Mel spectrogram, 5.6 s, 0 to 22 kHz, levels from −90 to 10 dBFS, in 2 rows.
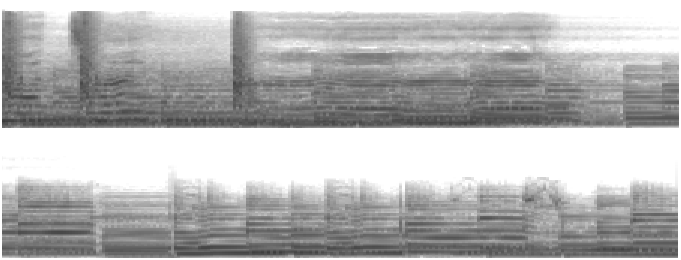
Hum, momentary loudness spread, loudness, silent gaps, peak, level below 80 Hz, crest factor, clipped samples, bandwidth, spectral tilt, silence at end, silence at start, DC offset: none; 8 LU; -20 LUFS; none; -2 dBFS; -54 dBFS; 18 dB; under 0.1%; 16.5 kHz; -5 dB/octave; 0 s; 0 s; under 0.1%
